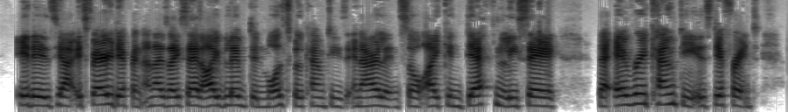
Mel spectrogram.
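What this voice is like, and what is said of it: Mild Cork Irish accent. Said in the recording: “they know instantly I'm from Cork because of my accent and the way I talk ... I wouldn't have a strong Cork accent”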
